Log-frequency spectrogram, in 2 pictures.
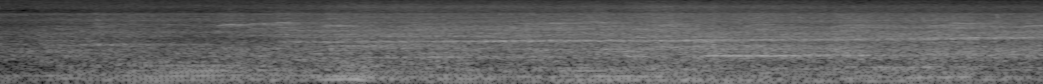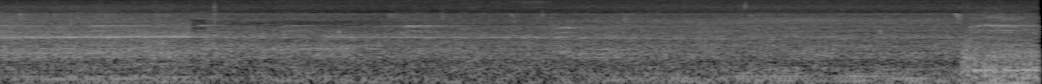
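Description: A distant engine hums with a slowly rising pitch, swelling and then fading over about fifteen seconds, over a steady outdoor hiss.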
